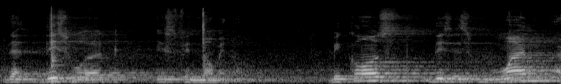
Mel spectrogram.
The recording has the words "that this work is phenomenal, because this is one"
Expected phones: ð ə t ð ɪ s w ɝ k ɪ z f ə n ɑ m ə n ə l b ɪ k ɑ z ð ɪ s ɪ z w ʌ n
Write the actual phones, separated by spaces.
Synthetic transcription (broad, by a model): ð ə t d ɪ s w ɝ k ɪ s f ə n ɑ m ə n ə l b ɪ k ɑ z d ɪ s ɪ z w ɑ n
